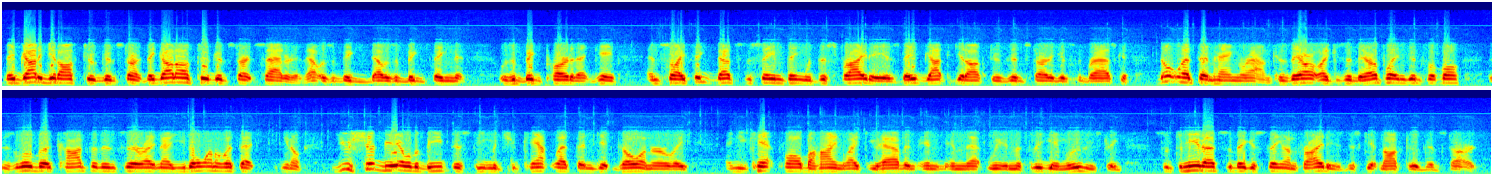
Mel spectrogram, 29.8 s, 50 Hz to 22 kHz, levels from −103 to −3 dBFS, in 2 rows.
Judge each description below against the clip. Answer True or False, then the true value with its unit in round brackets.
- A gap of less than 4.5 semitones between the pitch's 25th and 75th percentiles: False (5.1 semitones)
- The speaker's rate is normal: False (280 wpm)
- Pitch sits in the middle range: True (150 Hz)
